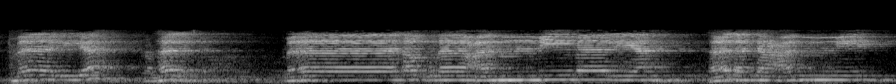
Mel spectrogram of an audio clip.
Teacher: لو هتقرأ بوجه السكت يبقى فيه إظهار لأنك هتثبت سكتة لطيفة على الهاء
